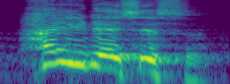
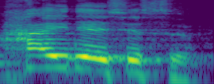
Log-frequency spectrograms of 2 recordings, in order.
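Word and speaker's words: αἵρεσις: 그러니까 헬라어의 발음은 하이레시스. 헬라어의 발음은 하이레시스.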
